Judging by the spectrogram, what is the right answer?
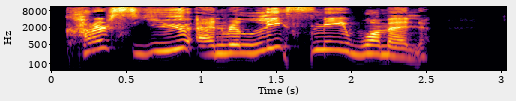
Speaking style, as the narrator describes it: shouted

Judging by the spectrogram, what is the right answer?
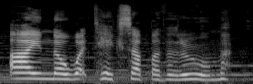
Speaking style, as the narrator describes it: said Benny

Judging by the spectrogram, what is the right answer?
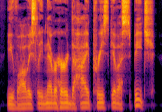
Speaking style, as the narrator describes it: the second voice growled

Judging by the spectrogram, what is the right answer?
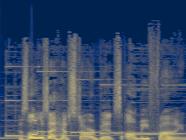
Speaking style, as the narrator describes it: said Luma

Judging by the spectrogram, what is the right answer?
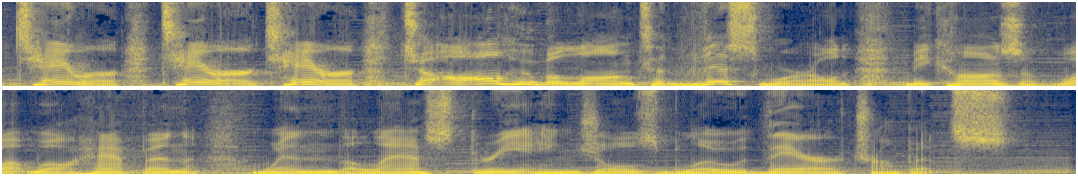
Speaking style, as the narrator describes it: I heard a single eagle crying loudly

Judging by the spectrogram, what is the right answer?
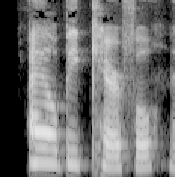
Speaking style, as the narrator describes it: Nancy laughed

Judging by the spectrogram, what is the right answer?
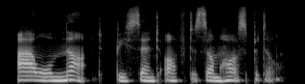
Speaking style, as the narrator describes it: declared firmly and certainly

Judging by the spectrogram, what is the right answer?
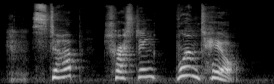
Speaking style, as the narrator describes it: Maya yelled, angrily cutting him off

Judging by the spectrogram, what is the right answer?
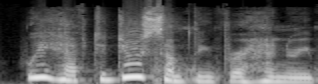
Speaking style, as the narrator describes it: Priscilla cried

